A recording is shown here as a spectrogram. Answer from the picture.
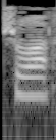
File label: "shuo1", Chinese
